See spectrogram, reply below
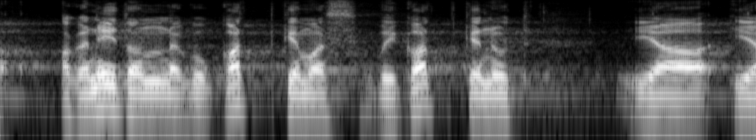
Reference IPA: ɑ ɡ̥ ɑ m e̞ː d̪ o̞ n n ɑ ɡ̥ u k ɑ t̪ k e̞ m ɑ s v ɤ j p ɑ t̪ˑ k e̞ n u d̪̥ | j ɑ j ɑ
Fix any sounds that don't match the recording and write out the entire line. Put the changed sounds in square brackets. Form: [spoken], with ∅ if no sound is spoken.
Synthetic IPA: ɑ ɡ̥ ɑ [n] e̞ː d̪ o̞ n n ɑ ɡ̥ u k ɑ t̪ k e̞ m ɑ s v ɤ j [k] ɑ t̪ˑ k e̞ n u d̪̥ | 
